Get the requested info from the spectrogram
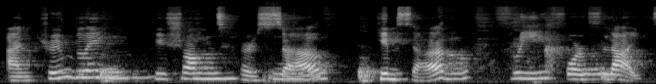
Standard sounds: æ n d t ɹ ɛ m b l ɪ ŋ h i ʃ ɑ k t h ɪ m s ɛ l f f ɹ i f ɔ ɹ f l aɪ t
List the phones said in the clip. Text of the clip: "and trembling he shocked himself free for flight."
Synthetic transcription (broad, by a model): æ n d t ɹ ɛ m b l ɪ ŋ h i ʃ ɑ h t h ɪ m s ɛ l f f ɹ i f ɔ ɹ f l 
